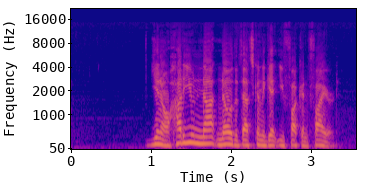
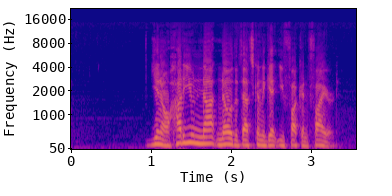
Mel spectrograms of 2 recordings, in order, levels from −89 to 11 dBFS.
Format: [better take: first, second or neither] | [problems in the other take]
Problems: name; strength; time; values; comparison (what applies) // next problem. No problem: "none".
neither | distortion; slight; 10 dB below the speech; the same in both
